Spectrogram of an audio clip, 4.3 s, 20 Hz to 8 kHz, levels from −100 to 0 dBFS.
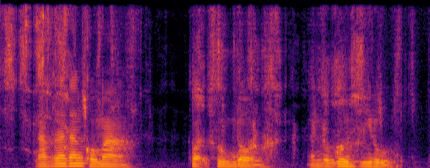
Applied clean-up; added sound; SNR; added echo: neural mask model RNNoise.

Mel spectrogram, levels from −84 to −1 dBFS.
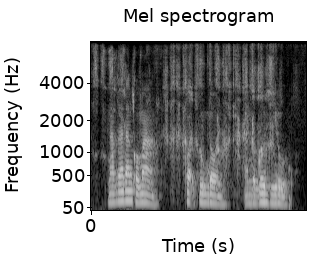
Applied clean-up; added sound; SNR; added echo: neural mask model Resemble Enhance denoiser.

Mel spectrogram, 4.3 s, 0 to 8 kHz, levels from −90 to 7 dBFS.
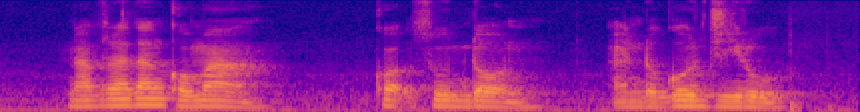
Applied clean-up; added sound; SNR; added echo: none; none; none; none.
